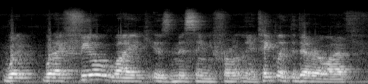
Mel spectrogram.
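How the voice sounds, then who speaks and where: A man with a slightly high voice talks as a podcast co-host. He argues casually, circling back to rephrase his points. The sound is roomy, picked up away from the mic. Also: animated, a little fast, darkish tone. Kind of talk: casual opinionated discussion. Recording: roomy, distant mic, background noise.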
